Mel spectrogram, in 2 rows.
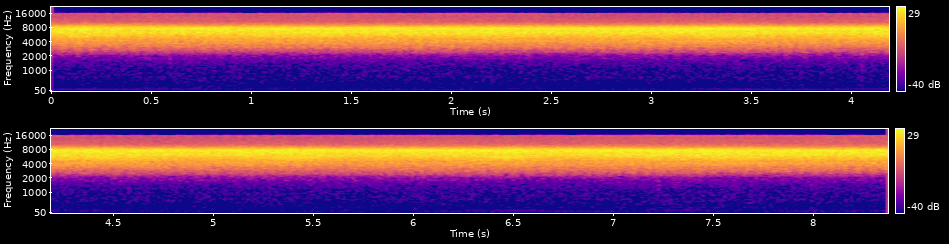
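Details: A daytime cicada chorus in lush Kentucky forest near Franklin at about 10am, air fairly calm, recorded on a Canon 5D Mk2; an unbroken high, shimmering buzz steady in loudness, with a faint low drone in the background.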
